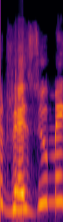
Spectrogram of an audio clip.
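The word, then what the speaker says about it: résumé: So never get confused, do नॉट यूज the word रिज्यूम writing, it's रेज्यूमे writing.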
